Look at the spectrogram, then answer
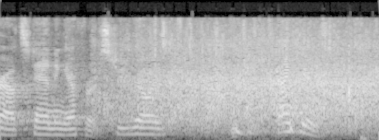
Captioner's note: applause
